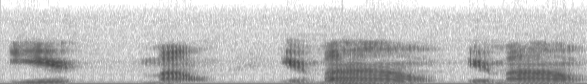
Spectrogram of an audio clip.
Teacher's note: a sílaba tônica pronunciada com mais intensidade, mais força, foi o mão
